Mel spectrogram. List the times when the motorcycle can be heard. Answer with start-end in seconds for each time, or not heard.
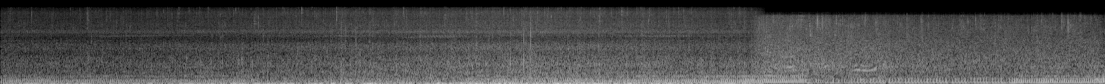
0.0-11.0.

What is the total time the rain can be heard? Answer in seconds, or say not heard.
11 s.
